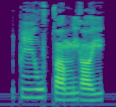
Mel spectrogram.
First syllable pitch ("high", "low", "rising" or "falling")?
high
